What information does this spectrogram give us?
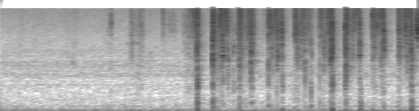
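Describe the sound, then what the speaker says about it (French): Tarot cards being handled, shuffled and laid down, a quiet low hum at first, then a run of crisp, close papery flicks and slaps from about two seconds on, with no talking. "Je vais déposer une carte ici."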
